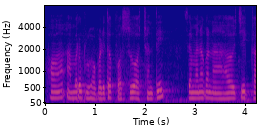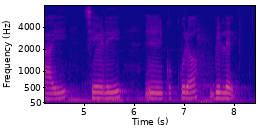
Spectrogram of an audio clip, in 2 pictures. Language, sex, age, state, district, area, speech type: Odia, female, 30-45, Odisha, Nayagarh, rural, spontaneous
